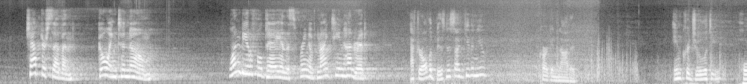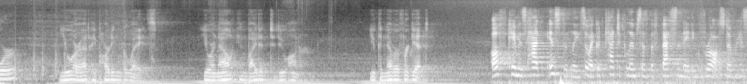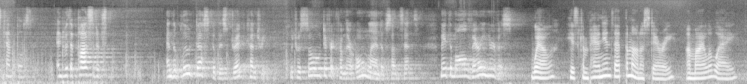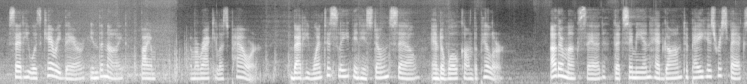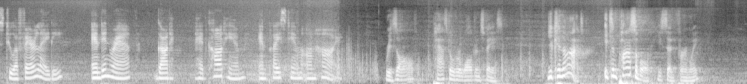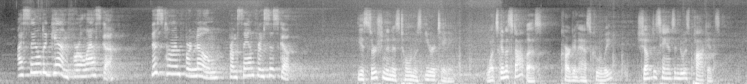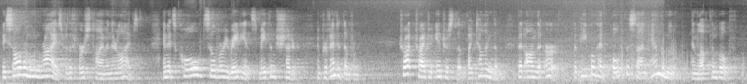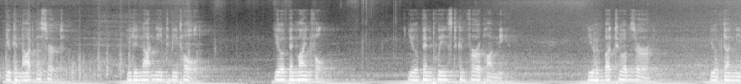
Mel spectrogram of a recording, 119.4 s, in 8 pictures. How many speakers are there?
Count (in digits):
6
